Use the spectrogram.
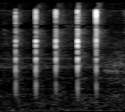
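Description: Five quick, light taps on a hardened dip powder acrylic coating on a fingernail give short, hollow-sounding high clicks with almost no ring. The hollow sound shows the powder has hardened and is ready for filing and buffing.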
